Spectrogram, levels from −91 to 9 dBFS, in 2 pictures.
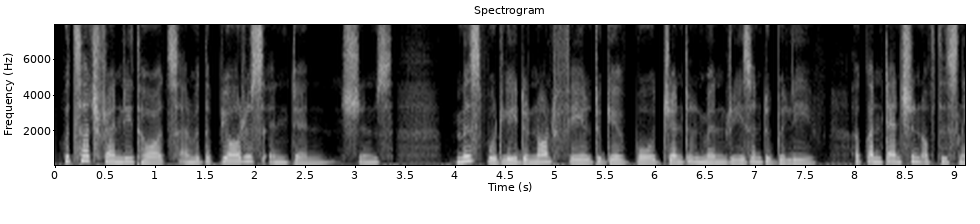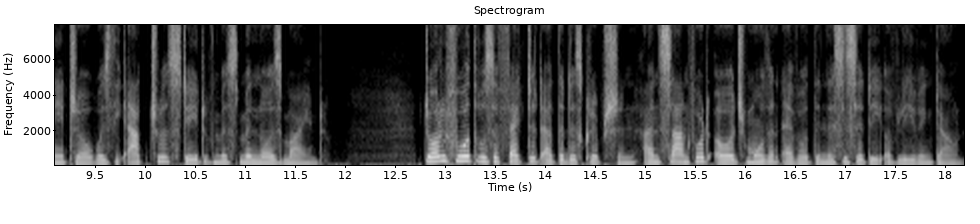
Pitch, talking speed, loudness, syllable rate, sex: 195 Hz, 170 wpm, -21 LUFS, 5.1 syllables/s, female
